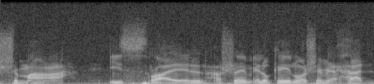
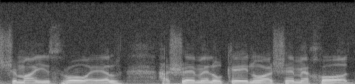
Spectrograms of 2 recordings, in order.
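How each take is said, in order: First: It is said with a glottal Yemenite Hebrew accent. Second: It is said with an Ashkenazic Hebrew accent.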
